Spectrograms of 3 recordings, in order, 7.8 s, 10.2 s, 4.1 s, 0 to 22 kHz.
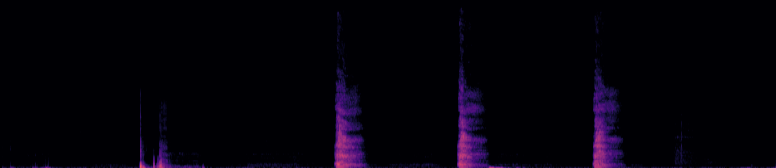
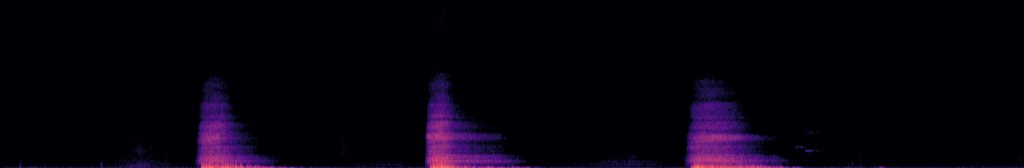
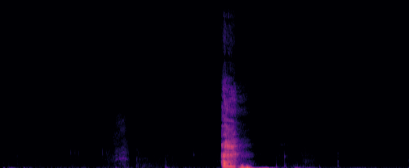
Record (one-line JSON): {"three_cough_length": "7.8 s", "three_cough_amplitude": 3992, "three_cough_signal_mean_std_ratio": 0.23, "exhalation_length": "10.2 s", "exhalation_amplitude": 9325, "exhalation_signal_mean_std_ratio": 0.33, "cough_length": "4.1 s", "cough_amplitude": 5820, "cough_signal_mean_std_ratio": 0.23, "survey_phase": "beta (2021-08-13 to 2022-03-07)", "age": "18-44", "gender": "Female", "wearing_mask": "No", "symptom_cough_any": true, "symptom_runny_or_blocked_nose": true, "symptom_sore_throat": true, "symptom_fatigue": true, "symptom_fever_high_temperature": true, "symptom_headache": true, "symptom_onset": "5 days", "smoker_status": "Never smoked", "respiratory_condition_asthma": false, "respiratory_condition_other": false, "recruitment_source": "Test and Trace", "submission_delay": "2 days", "covid_test_result": "Positive", "covid_test_method": "RT-qPCR", "covid_ct_value": 34.9, "covid_ct_gene": "ORF1ab gene"}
